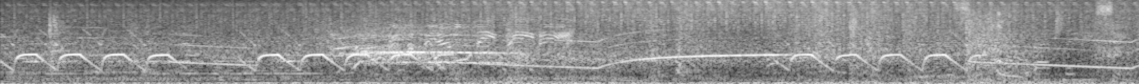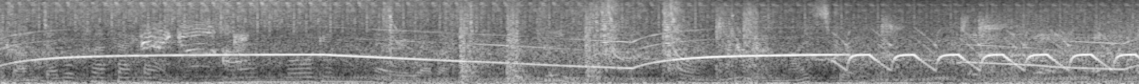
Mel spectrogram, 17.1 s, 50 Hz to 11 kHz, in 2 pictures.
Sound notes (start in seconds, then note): 0.1 tires screeching; 6.6 explosion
